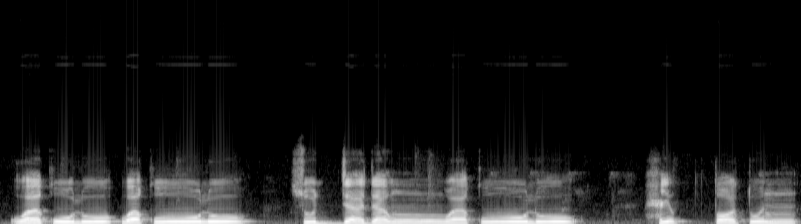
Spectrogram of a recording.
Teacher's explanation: adanya tanwin bertemu dengan waw. Lagi sekali hukum idgham ma'al gunnah, kita dengungkan dengan kadar dua harakat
